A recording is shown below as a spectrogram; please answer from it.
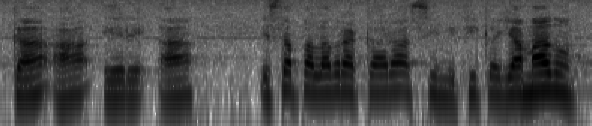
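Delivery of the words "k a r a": slow letter-by-letter spelling of "K A R A". Shown as a demonstration. Preacher spelling the Hebrew word for the congregation, slowly. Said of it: "Es, es K de kilo".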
